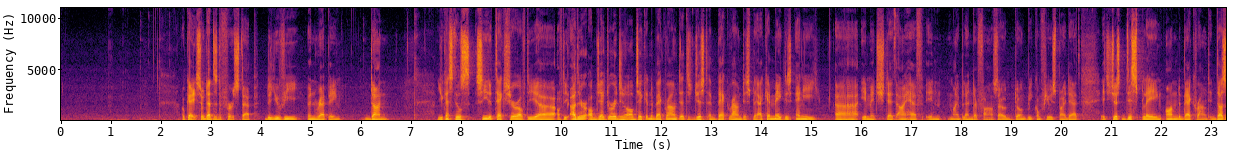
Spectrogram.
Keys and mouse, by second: 1.7 middle click, 6.1 middle click, 12.5-20.9 drag.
